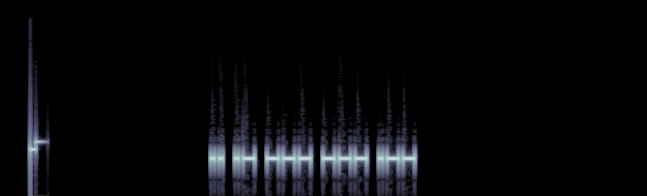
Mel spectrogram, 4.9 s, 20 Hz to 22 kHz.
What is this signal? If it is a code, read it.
Morse code, heard as a keyed tone, about 39 wpm, 700 Hz. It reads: IAOOW
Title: Code Groups - 5 Letters - 40wpm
